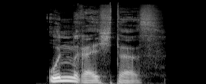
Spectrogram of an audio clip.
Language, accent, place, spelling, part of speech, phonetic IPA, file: German, Germany, Berlin, unrechtes, adjective, [ˈʊnˌʁɛçtəs], De-unrechtes.ogg
- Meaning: strong/mixed nominative/accusative neuter singular of unrecht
